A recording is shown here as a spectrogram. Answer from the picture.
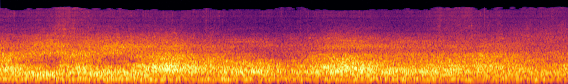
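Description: A large congregation reading a Bible verse aloud together in unison, their turn in a responsive reading of scripture. The many voices blend into one steady sound with no single voice standing out.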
